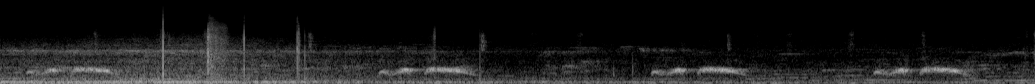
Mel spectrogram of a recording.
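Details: Bird singing: low, soft two-part cooing phrases, each a short note then a longer rolling coo, repeated four times about every two and a half seconds over a steady low hum with a few sharp clicks.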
